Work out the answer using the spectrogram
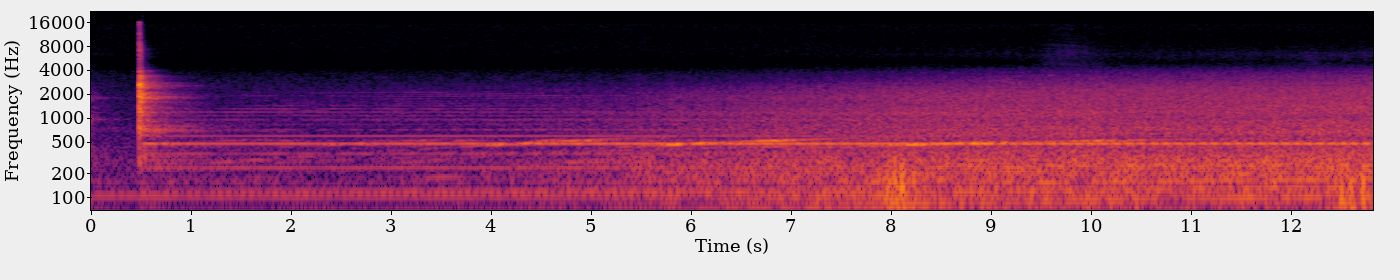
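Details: C&H Whizzer 20-inch box fan after replacing its troublesome GE two-speed motor with one from another fan, started on low: switch click, smooth low hum and growing air rush as blades spin up; normal startup.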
